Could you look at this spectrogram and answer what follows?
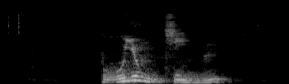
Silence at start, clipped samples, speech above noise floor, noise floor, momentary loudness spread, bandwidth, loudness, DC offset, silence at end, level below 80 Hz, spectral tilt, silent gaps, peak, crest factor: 1 s; under 0.1%; 48 dB; -75 dBFS; 14 LU; 11.5 kHz; -29 LUFS; under 0.1%; 0.65 s; -54 dBFS; -6.5 dB/octave; none; -10 dBFS; 20 dB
